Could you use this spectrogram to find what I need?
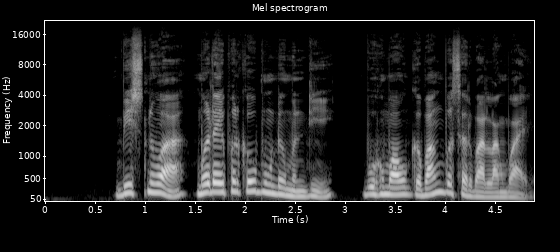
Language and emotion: Bodo, neutral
